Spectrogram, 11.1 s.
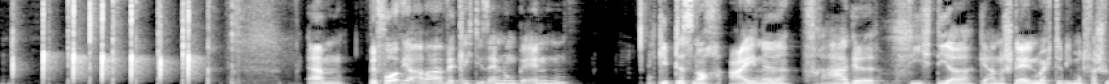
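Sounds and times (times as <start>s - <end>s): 
hands clapping: 0.0s - 2.4s
speech: 3.1s - 5.8s, 6.4s - 11.0s.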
